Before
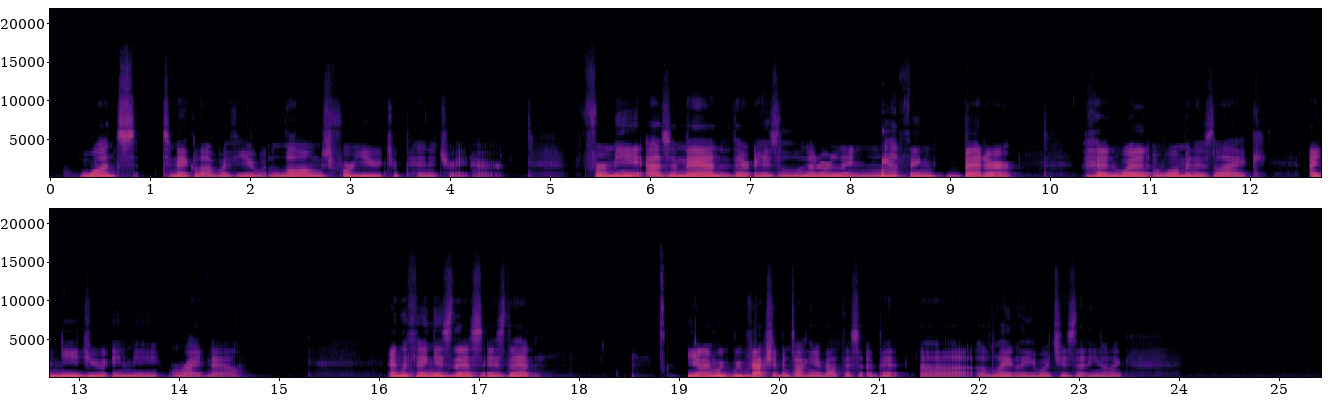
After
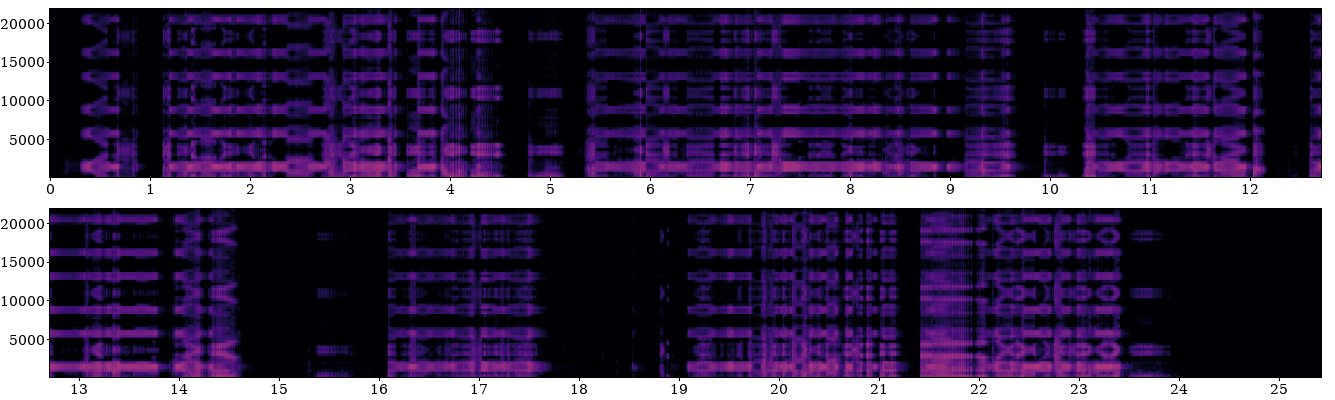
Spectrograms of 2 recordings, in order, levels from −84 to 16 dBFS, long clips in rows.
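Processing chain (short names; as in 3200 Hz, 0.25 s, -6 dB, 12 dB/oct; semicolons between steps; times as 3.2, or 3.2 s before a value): spectral noise reduction 19 dB; low shelf 280 Hz -7.5 dB; notches 50/100/150/200/250/300/350 Hz; negative-ratio compressor -47 dBFS, ratio -1; ring modulator 1500 Hz; careless resampling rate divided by 6×, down filtered, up hold; gain +8.5 dB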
